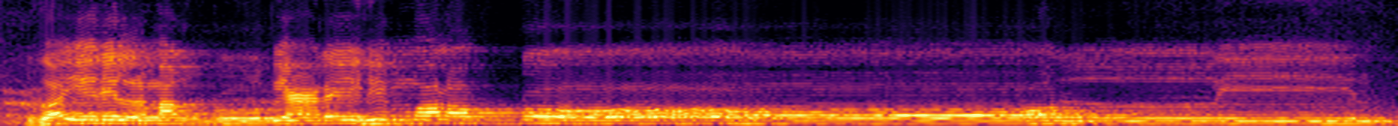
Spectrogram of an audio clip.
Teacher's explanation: Tapi makhraj dod itu adanya di pinggir-pinggir lidah. Pinggir lidah nempel ke gusi-gusi.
